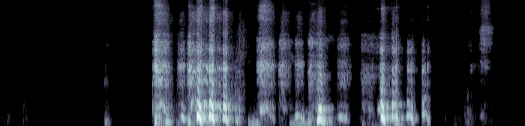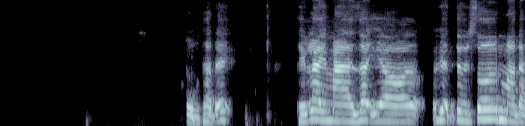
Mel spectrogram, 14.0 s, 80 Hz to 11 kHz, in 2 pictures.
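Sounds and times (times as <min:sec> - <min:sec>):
woman laughing: 0:02.0 - 0:05.8.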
